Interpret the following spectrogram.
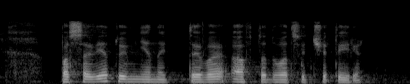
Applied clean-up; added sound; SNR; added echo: neural separator model SepFormer DNS4.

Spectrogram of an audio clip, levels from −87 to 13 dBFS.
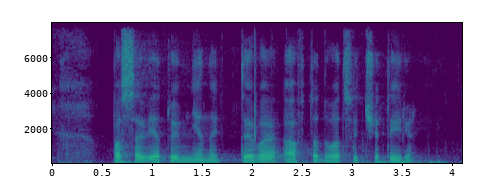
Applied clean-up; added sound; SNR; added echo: none; Drawer open or close; 17 dB; reverberation time 1.2 s.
